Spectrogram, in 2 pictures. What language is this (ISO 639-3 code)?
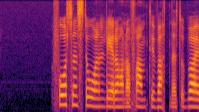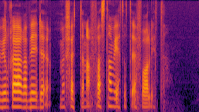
swe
